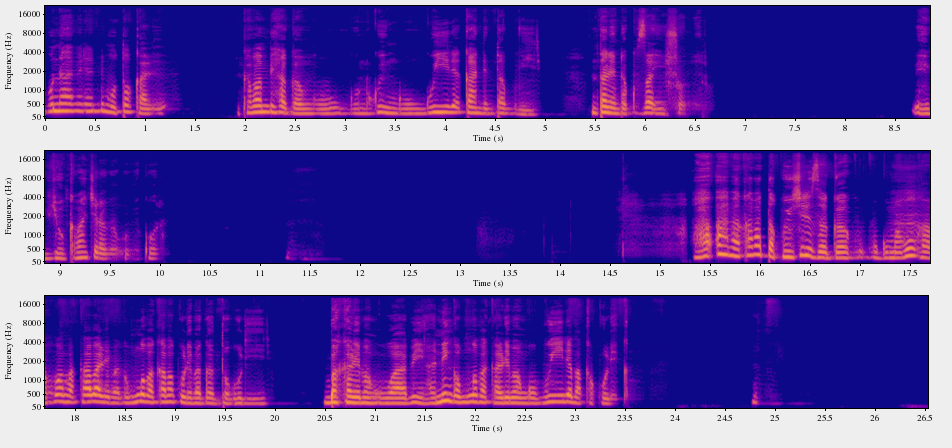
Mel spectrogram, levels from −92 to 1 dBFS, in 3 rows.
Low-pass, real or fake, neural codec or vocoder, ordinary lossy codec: none; real; none; none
